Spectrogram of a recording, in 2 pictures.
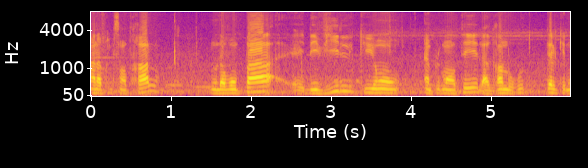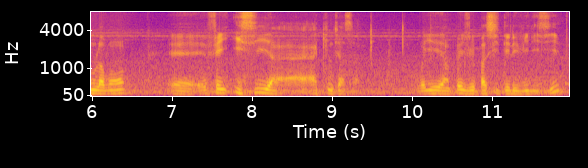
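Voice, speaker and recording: The speech comes at a fairly slow pace with lively intonation and big swings in loudness. Background noise is noticeable. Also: man, medium pitch for a man. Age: 60s. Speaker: provincial governor. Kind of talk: press interview. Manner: halting, with frequent repetitions.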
